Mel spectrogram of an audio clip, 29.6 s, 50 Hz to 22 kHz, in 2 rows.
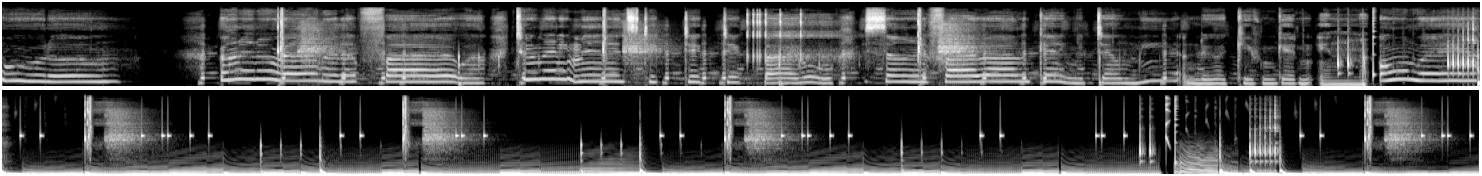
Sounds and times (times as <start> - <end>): Music: 14.4 - 29.5.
